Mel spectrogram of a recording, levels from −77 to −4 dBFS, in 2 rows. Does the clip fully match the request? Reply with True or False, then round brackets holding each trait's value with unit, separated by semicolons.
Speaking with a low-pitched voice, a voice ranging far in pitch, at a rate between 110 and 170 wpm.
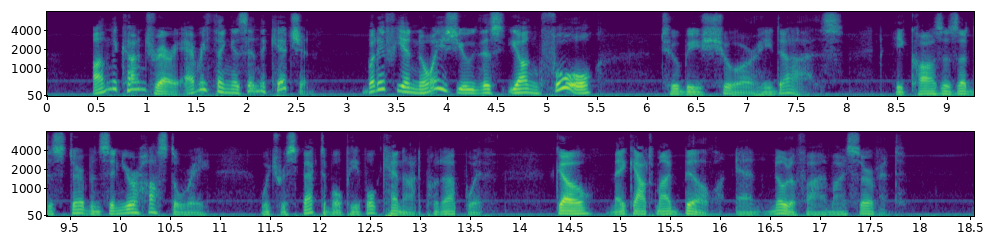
True (95 Hz; 8.3 semitones; 140 wpm)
